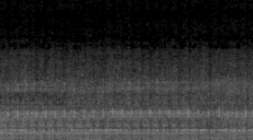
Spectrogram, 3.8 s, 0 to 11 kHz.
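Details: Renault Clio 3 1.5 dCi 105 hp diesel at idle: loud idle with rough, uneven tapping over a bright clatter; noisy injector knock.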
